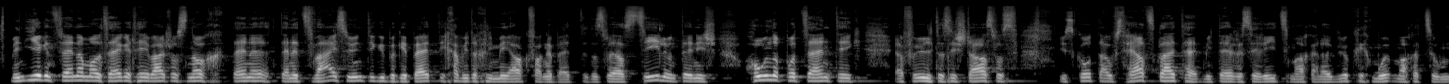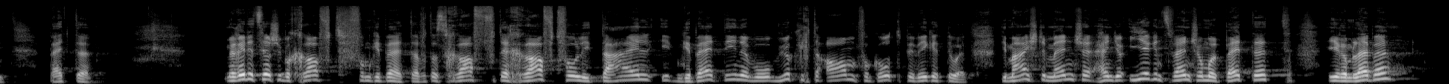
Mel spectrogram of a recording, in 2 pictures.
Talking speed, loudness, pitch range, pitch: 185 wpm, -24 LUFS, 145-195 Hz, 165 Hz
